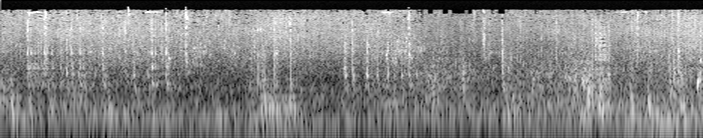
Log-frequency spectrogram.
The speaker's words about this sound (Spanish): El barco no se mueve mucho y la poca luz de la ciudad abre la puerta al silencio, tan solo roto por el relajante sonido de las olas chocando en proa.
